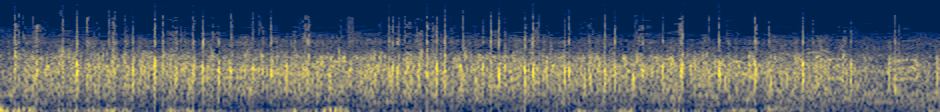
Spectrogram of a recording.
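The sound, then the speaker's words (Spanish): An audience applauds the mayor of Totana, Isabel María Sánchez Ruiz, steadily for about six seconds, a dense, even wash of many hands clapping at a loud, constant level with no voices standing out above it. “Un aplauso para ella.”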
